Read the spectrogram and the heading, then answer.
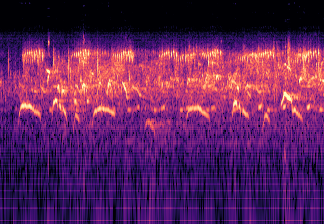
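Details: Red-capped Robin-Chat (Natal robin), a bush-and-forest mimic, runs through rich mimicked phrases: clear arched whistles and rising slurs, overlaid with higher trilled snatches in a steady, continuous stream.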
